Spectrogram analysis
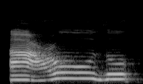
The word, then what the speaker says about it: أعوذ: Okay, so first of all, this is ain, not alif, yeah? A'udhu, أعوذ a'udhu. أعوذ. Yeah, so you need to practice the ain, okay? That sound is not the same as alif, it's not the same as hamza, it's different.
